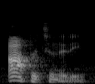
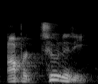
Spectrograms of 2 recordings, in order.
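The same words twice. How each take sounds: First: The stress falls on a different syllable. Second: The stress falls on its normal syllable. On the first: The speaker calls it wrong. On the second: The speaker calls it right.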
